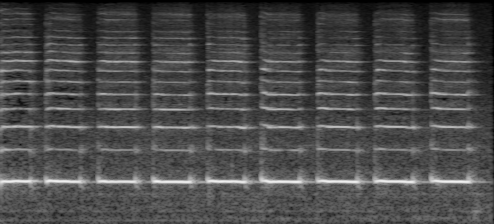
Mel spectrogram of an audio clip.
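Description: Electronic reversing beeper of a Bruder Mack Granite toy dump truck: nine steady beeps of one pitch, about one and a half a second.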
